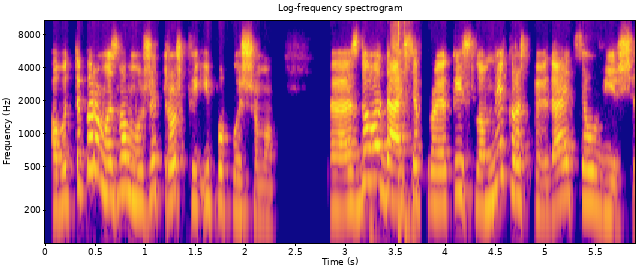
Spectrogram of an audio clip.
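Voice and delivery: ordinary delivery

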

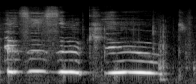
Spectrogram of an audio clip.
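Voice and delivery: high, drawn-out gushing squeal; delighted squeal. Real, not acted. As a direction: squeal slowly over something adorable. Gushing over a gift.

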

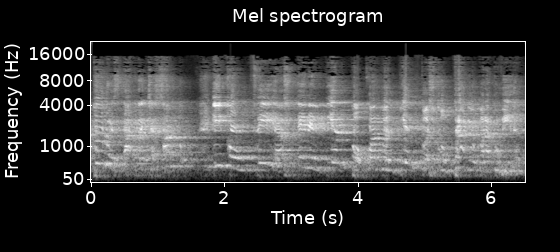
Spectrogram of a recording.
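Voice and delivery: high, loud fervent preaching; full-force preaching. Acted. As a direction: proclaim it to the whole church.

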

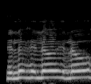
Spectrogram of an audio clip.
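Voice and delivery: loud high hellos to check the mic; repeated loud hellos; calling out. Real, not acted.

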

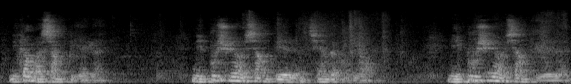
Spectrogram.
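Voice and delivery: soft, gentle comfort; soft and tender pastoral reassurance. Real, not acted. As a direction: soothe them softly like a pastor.

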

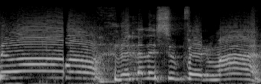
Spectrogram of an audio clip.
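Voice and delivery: high, drawn-out wail; slow high-pitched dismay; dismayed protest. Real, not acted. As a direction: deny it in a slow, high cry. Wailing at a wrong guess.

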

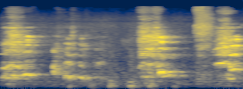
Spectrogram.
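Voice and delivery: shrieking laughter, high pitched; high squealing laugh. Real, not acted. Friend chokes on cinnamon.

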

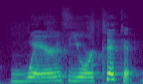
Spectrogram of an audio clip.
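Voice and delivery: slow, drawn-out "Where's your ticket?"; slow model phrase. Shown as a demonstration. Teacher modelling a new question for learners, slow and deliberate.

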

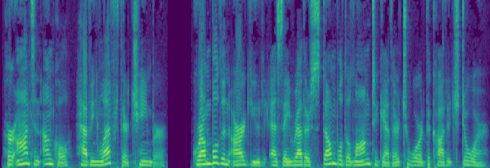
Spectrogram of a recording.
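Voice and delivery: usual speaking voice

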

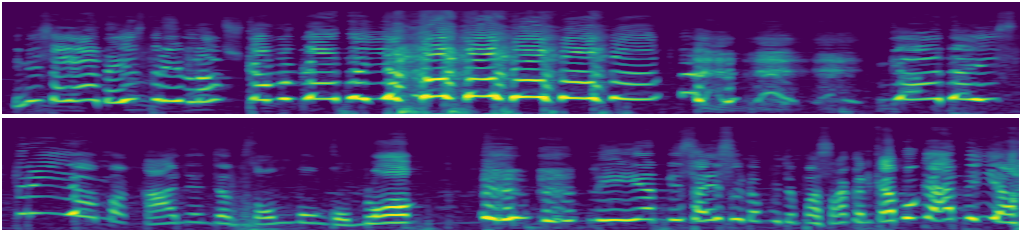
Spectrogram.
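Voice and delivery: high, loud, fast gloating; loud mocking brag with laughter; laughing taunt. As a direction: cackle through the mockery.

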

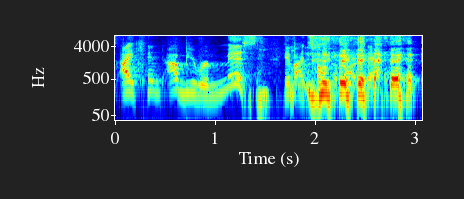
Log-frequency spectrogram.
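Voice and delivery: real excitement, laughing partway through; excited sudden recall. Real, not acted. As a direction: burst in as it comes back to you. Suddenly remembers a fight he left out.

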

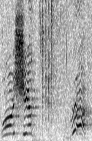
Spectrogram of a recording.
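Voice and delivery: high startled cry. Real, not acted. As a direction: jump up high in shock. Startled by game event.

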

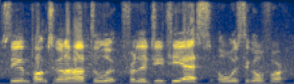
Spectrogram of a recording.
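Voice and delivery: lively ringside play-by-play; wrestling commentator. Acted. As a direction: call every move as it happens.

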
